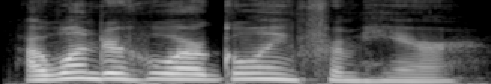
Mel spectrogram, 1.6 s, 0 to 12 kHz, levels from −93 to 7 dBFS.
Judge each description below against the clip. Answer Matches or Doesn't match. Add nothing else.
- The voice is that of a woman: Matches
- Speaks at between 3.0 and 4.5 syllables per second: Doesn't match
